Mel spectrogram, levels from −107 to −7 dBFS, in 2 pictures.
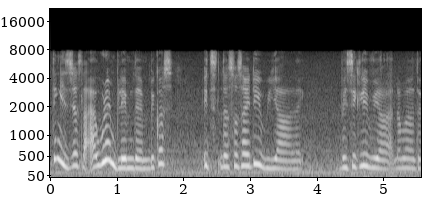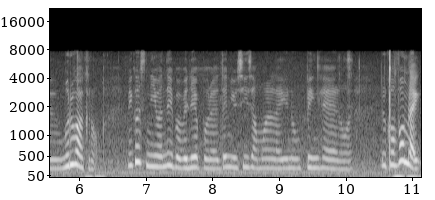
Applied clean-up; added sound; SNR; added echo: none; none; none; none.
